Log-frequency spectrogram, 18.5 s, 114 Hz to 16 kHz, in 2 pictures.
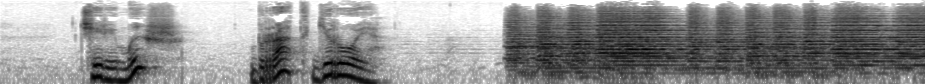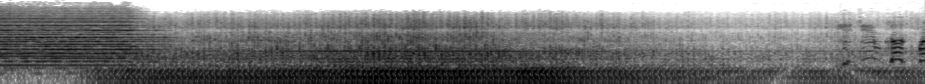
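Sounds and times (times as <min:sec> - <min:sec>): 
speech: 0:00.8 - 0:01.8, 0:02.5 - 0:03.8
aircraft engine running: 0:05.1 - 0:18.4.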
